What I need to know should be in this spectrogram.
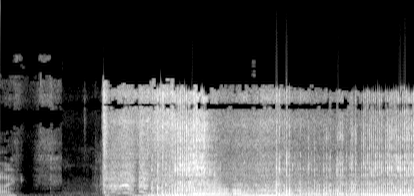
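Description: A car exhaust rumbles loudly as an engine idles and revs.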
